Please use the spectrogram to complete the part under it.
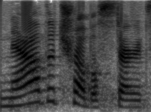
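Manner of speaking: plain reading voice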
